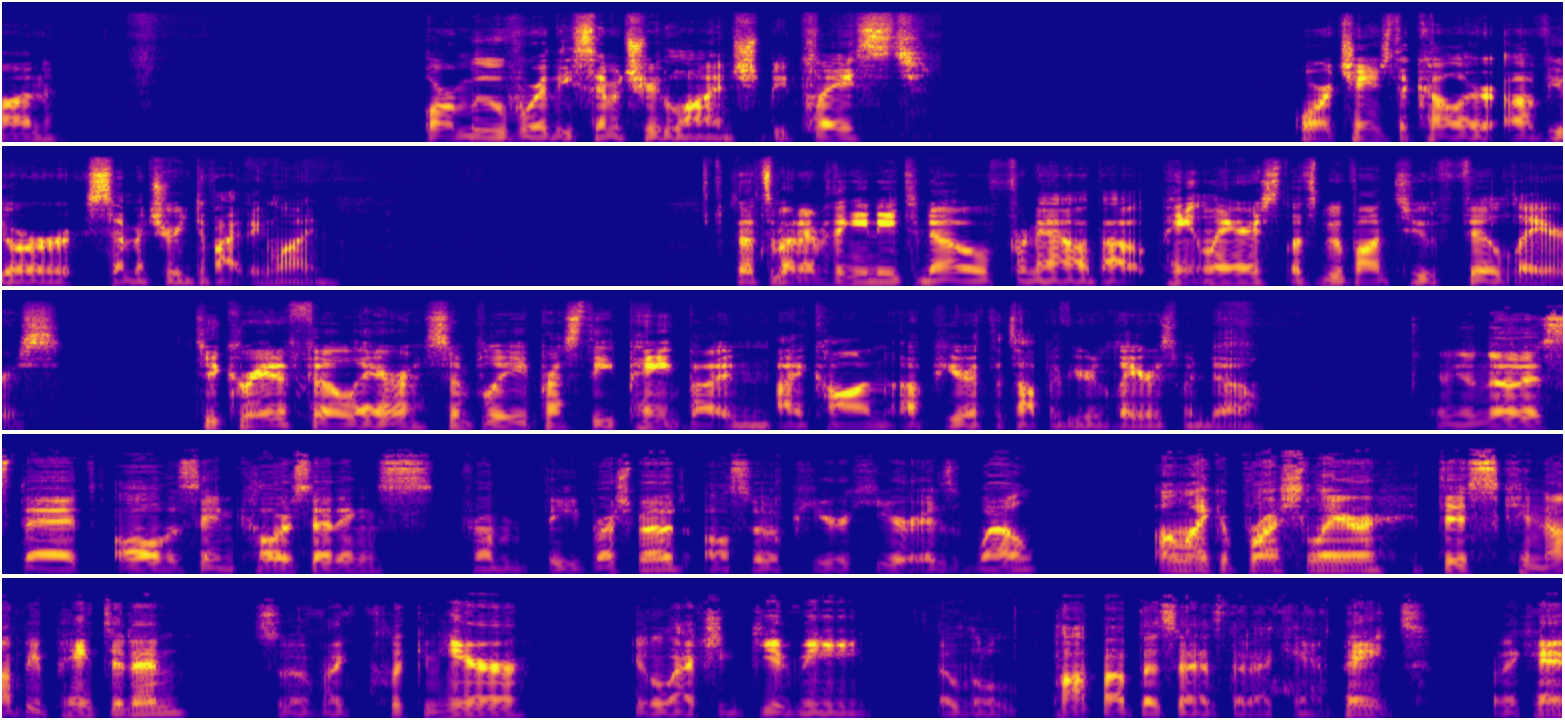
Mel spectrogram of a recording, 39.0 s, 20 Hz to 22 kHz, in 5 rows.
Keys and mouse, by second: 0.2 middle click.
